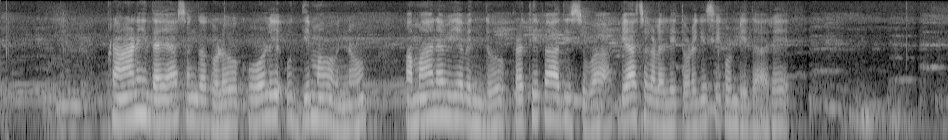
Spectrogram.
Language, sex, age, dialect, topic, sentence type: Kannada, female, 41-45, Coastal/Dakshin, agriculture, statement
